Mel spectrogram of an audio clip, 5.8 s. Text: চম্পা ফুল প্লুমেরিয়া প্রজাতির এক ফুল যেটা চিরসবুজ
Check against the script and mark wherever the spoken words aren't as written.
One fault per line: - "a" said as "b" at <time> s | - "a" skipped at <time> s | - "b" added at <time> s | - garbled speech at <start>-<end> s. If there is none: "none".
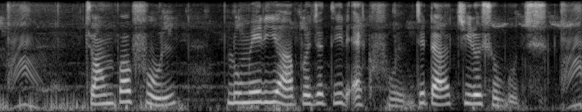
none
